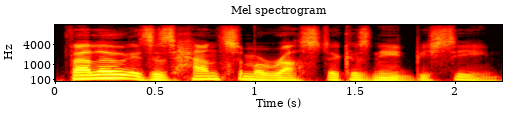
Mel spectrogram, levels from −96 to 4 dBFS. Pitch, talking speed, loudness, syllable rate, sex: 115 Hz, 295 wpm, -19 LUFS, 7.3 syllables/s, male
